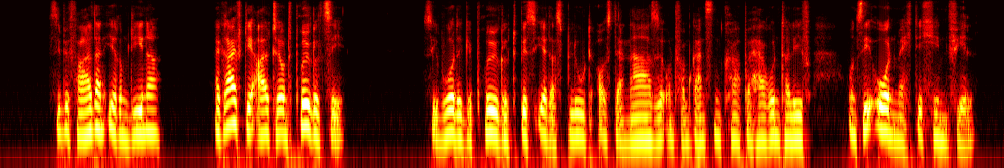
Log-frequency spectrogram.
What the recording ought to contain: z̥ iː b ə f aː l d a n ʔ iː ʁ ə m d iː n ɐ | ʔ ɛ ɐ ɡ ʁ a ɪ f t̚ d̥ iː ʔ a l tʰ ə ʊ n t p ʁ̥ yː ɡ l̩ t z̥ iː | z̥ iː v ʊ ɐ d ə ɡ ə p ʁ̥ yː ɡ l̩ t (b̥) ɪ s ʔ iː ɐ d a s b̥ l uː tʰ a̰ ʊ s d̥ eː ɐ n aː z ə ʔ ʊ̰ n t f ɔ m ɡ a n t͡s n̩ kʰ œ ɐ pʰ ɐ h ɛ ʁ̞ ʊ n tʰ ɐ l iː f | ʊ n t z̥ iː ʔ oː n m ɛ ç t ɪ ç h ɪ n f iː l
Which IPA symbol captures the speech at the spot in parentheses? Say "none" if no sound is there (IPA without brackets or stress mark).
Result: b̥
